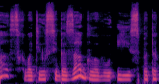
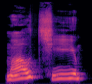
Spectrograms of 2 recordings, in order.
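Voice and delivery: loud stamping command; angry shout; 6 dB louder than usual. A narrator's reading. Father stamping at his defiant son, angry shout. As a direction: shout it down furiously. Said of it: "крикнул отец и затопал ногами".

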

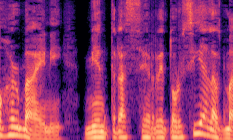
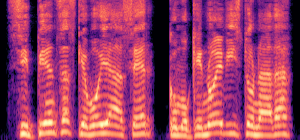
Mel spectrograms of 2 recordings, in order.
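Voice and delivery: raised angry voice; 8 semitones higher than usual. Acted. Harry arguing back.

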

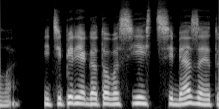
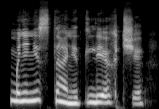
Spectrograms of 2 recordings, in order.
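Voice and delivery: higher, slow, sobbing and hoarse; hoarse sobbing cry; 5 semitones higher than usual. Acted. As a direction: choke it out through tears. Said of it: "всхлипываю я сиплым шёпотом".

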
